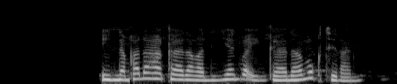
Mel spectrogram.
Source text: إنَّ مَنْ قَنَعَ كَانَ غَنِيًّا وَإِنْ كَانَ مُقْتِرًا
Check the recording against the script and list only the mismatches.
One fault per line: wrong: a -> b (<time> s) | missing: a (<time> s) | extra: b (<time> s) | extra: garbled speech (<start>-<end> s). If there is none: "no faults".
missing: مَنْ (1.3 s)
